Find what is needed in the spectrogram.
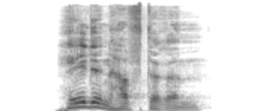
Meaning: strong dative masculine/neuter singular comparative degree of heldenhaft
- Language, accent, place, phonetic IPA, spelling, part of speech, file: German, Germany, Berlin, [ˈhɛldn̩haftəʁəm], heldenhafterem, adjective, De-heldenhafterem.ogg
